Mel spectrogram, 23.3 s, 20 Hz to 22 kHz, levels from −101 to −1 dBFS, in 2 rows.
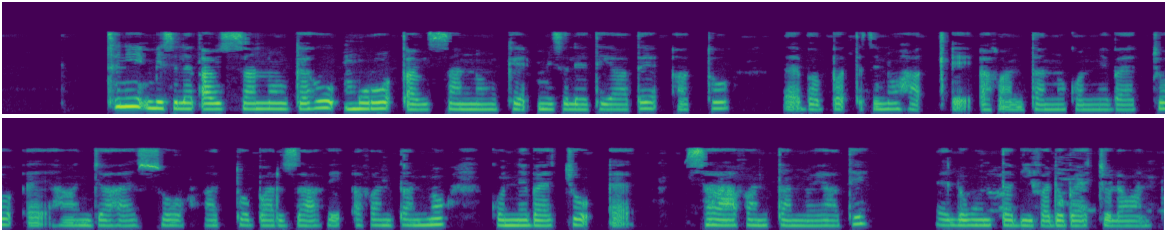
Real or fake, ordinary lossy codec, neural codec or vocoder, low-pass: real; MP3, 48 kbps; none; 7.2 kHz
